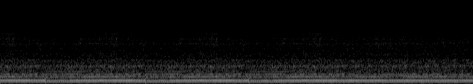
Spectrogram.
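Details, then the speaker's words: Microwave that started running by itself when door opened, before switch repair: about two seconds after pressing start, a low buzz ramps up and holds even as the magnetron powers up and produces microwaves; normal magnetron hum. "so did you hear that about 2 seconds you hear a and that is the magnetron powering up and producing microwaves"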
